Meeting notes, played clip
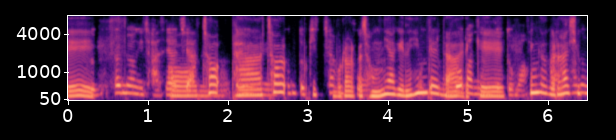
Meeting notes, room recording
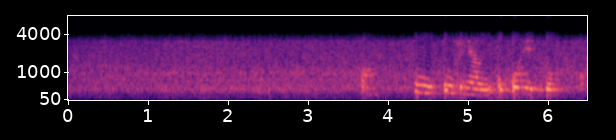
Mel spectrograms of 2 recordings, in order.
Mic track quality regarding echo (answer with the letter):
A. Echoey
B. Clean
B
